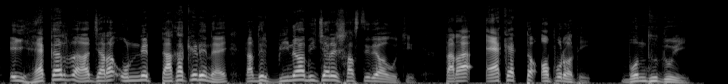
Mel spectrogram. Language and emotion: Bengali, angry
